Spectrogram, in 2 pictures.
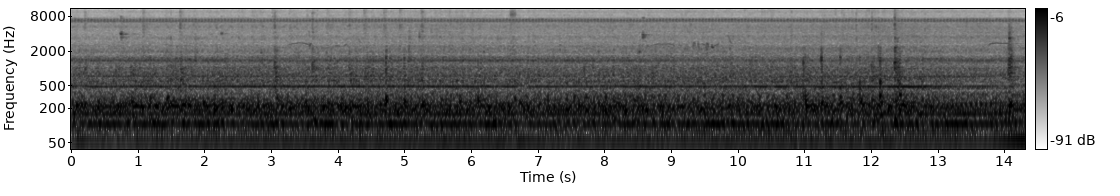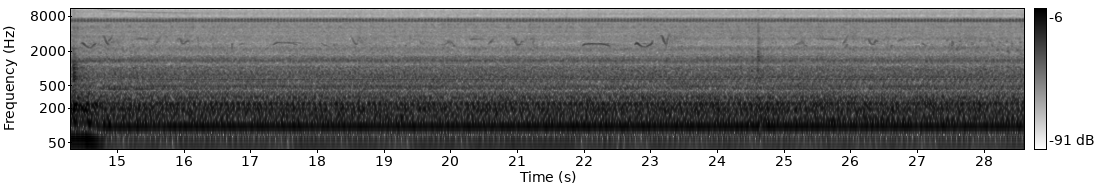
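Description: Hitachi excavator's diesel engine running under load with clanking from its steel tracks as it climbs a slippery, muddy slope. About halfway through the load drops and the engine settles to a steadier, quieter run.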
